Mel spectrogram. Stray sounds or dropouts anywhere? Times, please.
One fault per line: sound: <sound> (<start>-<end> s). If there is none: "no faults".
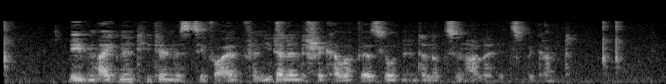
no faults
